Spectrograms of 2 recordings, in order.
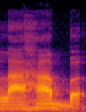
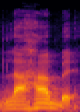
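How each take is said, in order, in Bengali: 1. শব্দটি একটি স্বরবিহীন ব্যঞ্জনে শেষ হয়। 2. শব্দটি একটি স্বরবিহীন ব্যঞ্জনে শেষ হয়।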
